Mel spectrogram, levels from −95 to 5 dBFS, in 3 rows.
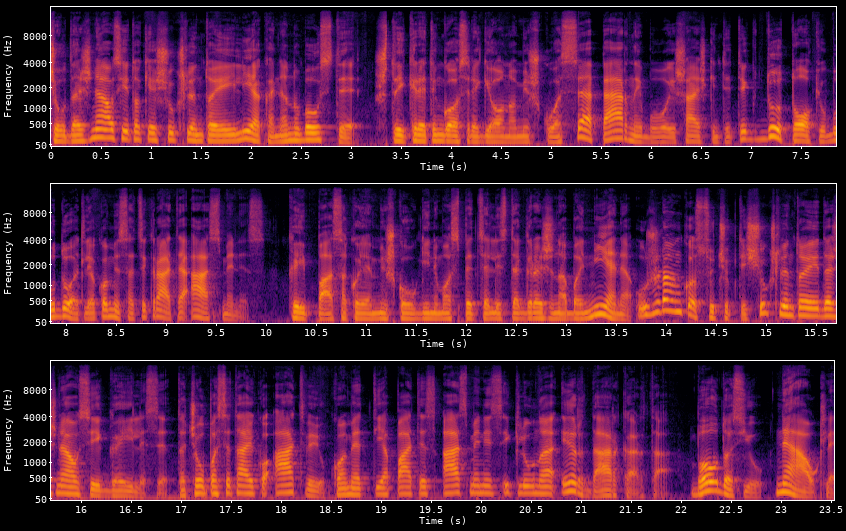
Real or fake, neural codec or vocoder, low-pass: real; none; 14.4 kHz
